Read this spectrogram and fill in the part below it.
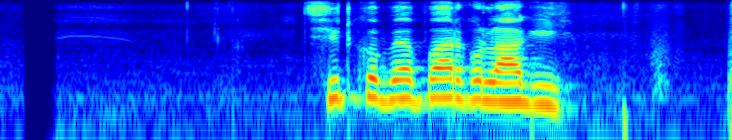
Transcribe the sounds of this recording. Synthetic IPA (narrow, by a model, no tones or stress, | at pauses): t͡ʃʰiʈkobjaːpaːɾkolaːɡi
